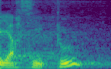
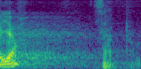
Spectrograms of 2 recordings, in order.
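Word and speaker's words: يحسب: Karena dalam qiraat sab'a ada yang baca yahsibu, qiraat kita baca yahsabu. Tapi guru-guru kita kalau ngajar fikih itu bacanya yahsibu. Tapi kalau baca Quran yahsabu.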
